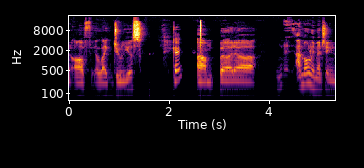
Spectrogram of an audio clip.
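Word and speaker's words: Iulius: Anyway, the point of the scene is ultimately that I'm actually pronouncing him Julius. The pseudo-Latin pronunciation of, Julius.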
